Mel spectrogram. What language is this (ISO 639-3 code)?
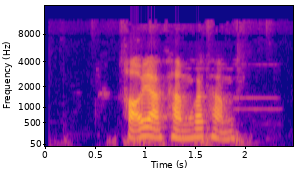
tha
